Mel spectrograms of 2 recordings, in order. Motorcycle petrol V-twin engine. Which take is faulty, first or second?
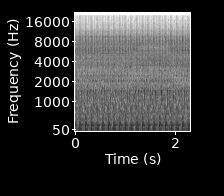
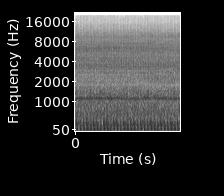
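first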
